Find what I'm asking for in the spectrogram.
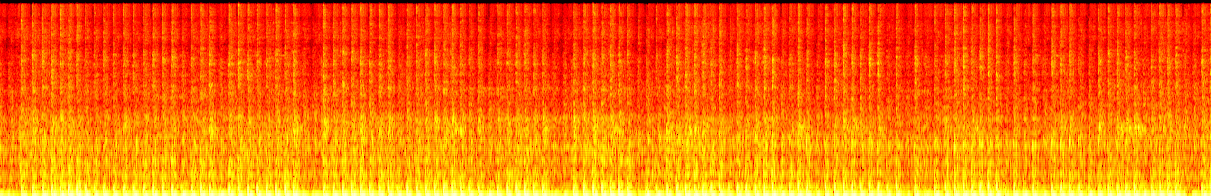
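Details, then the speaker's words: Whizzer small motorbike on a test ride after a new overdrive gear and pulley, clutch broken, shifting up from first: steady low drone under load with a fast even beat and wind rush, third gear working best; normal running. "third gear has been working the best but still works nonetheless downshift turnaround is per usual it's getting pretty good with shifting"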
